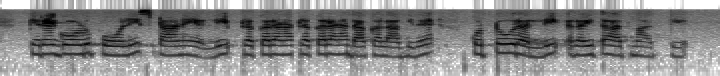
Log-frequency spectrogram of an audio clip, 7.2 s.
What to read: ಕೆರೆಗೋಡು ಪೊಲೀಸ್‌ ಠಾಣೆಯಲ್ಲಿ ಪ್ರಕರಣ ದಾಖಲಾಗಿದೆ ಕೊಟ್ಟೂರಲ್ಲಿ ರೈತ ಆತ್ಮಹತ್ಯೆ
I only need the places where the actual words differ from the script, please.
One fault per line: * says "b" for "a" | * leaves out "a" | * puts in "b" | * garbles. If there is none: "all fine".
* puts in "ಪ್ರಕರಣ"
